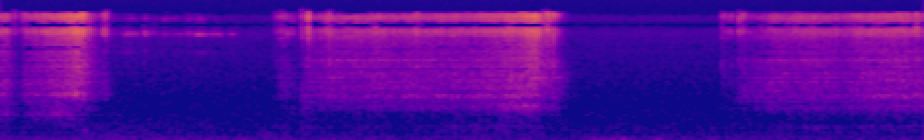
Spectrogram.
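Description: A large, white, solid styrofoam wreath ring resting on a table is brushed with the stiff bristles of a small wooden-handled paintbrush. The strokes come as long, dry, bright scratching sweeps with quiet pauses between them, over a faint low background rumble.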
